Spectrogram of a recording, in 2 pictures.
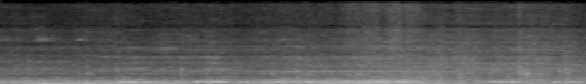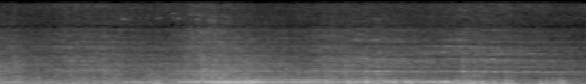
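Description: A train running past at close range, its wheels rumbling over the rails with a steady hum in the noise and the sound swelling and easing as it goes by.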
